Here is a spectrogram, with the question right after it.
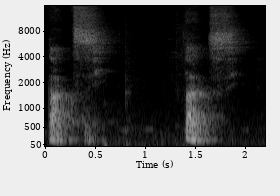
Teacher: Perceba que esse X, ele tem som de ks. Aí, é como se fosse KS. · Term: dífono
